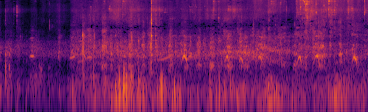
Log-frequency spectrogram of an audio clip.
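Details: German Shepherd at a dog park, pinned by a pitbull mix and crying for help: a run of short, high, whimpering yelps, each bending up then down, repeated roughly twice a second over low rumbling wind-like noise and human voices.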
